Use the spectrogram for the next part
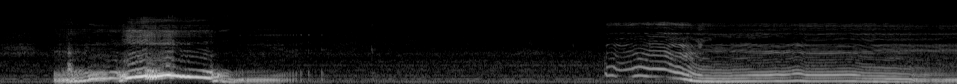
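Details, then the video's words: A dog that rarely barks makes odd, strained yodel-like exclamations, first a rising and falling moan, then a drawn-out falling howl, with someone giggling. "weird dog sounds"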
